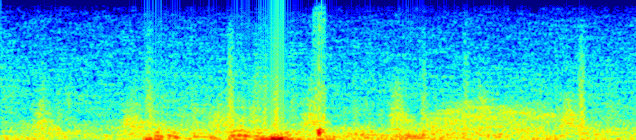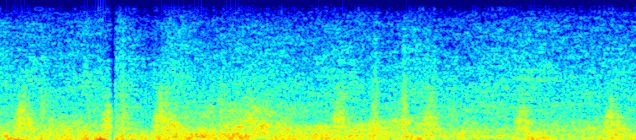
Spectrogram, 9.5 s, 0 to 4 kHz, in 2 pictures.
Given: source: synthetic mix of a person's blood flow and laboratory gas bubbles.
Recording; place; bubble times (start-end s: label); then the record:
Doppler ultrasound of blood flow; subclavian vein
2.34-2.44 s: bubbles
From the record:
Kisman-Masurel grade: 113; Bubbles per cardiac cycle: 1 to 2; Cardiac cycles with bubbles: 1 to 10%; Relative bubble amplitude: loud (0.450 to 0.775); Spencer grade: 1 (occasional bubble signal discernible with the cardiac motion signal, with majority of cardiac periods free of bubbles); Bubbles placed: anywhere in the cardiac cycle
